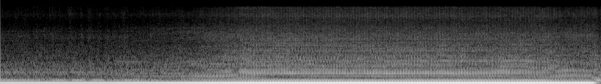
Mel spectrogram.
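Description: A very loud, steady low bass tone from the eight Xion X8-series subwoofers in a Volkswagen Caribe, playing an SPL competition burst. It grows a little louder about two seconds in and cuts off suddenly at the end. The run meters 163.7 decibels, close to the event record.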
